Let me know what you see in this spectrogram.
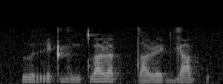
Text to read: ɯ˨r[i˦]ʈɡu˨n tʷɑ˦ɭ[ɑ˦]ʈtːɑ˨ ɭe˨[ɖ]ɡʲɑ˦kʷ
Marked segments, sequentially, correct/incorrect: correct, correct, correct

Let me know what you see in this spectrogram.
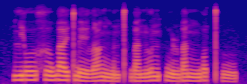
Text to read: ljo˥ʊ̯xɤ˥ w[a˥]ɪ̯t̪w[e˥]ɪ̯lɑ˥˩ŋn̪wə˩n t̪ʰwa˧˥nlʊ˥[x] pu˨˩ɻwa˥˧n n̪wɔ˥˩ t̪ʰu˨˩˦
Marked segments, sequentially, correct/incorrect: correct, incorrect, incorrect

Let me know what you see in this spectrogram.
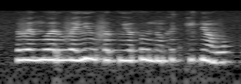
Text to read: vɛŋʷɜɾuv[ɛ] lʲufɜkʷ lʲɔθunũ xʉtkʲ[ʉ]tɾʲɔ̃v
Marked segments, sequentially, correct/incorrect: correct, correct

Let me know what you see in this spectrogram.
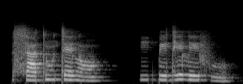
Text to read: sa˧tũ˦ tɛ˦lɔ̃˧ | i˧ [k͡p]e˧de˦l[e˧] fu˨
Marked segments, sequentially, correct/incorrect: correct, correct

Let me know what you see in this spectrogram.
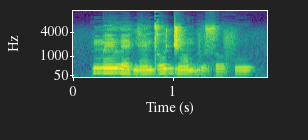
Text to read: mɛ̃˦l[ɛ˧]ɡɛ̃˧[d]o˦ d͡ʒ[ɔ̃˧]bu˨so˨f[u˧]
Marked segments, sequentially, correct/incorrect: correct, correct, correct, correct

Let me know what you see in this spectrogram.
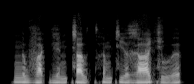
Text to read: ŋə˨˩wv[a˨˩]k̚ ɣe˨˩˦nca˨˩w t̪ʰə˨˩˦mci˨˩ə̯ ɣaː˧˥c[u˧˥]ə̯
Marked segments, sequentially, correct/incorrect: correct, incorrect

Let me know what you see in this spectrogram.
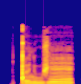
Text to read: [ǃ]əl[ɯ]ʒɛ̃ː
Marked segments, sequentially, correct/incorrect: correct, incorrect

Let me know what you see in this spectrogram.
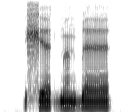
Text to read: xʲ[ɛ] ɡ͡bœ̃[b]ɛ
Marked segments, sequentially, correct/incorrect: correct, incorrect

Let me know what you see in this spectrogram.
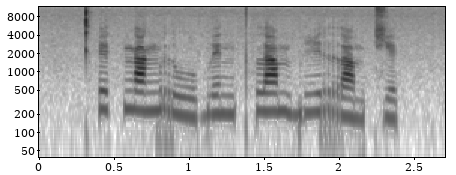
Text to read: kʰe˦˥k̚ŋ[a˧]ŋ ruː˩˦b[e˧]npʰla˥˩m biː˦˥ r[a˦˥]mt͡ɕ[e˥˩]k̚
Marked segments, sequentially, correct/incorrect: incorrect, correct, incorrect, incorrect

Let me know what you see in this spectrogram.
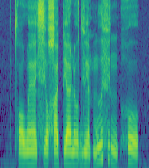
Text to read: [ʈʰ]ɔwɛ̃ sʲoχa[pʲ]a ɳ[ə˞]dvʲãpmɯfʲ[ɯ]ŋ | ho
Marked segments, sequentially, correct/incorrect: incorrect, correct, incorrect, correct

